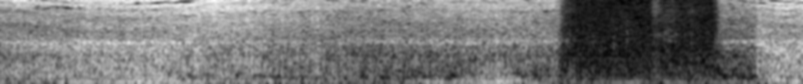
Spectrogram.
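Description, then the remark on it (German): A graffiti artist's spray paint can hisses in a steady burst for nearly two seconds, cuts off briefly, then starts spraying again with another short blast. No one speaks. “Also wenn eine große Veranstaltung ist, da werden jetzt mittlerweile auch oft Graffiti-Künstler eingeladen, die dann zum Beispiel für einen Kinofilm das, das Hauptmotiv dann sprühen.”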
